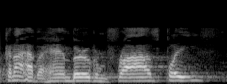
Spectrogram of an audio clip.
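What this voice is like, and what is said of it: Poor attempt at American accent. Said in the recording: “I just try and be an American ... That wasn't very good, was it? I sound like a drunk Polish person right there.”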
